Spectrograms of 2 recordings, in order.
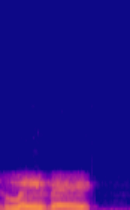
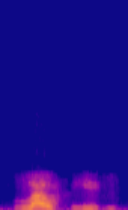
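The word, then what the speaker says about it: Laufey: Now, explain how it's spelled, because the way it's said is different than how it's spelled. – Correct. So her name is spelled Lausey. So you may think, oh, Lausey. No.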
